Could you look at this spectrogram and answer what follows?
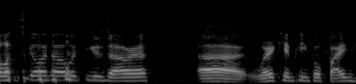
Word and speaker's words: Zahra: applebee's uh so what's going on with you zara uh where can people find you uh you all can find me on the socials at uh really zara zara is called z-a-h-r-a it's spelled phonetically because my dad was like all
